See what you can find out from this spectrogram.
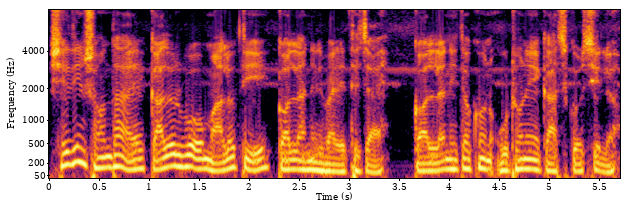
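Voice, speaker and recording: A man's voice: mid-range voice, fairly quick, a little mellow. A man reading scripted narration for a horror cartoon story. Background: music.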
